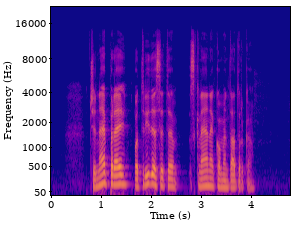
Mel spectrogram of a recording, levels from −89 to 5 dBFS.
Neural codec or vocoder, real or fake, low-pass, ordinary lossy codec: none; real; 14.4 kHz; Opus, 64 kbps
